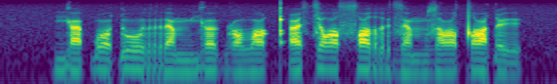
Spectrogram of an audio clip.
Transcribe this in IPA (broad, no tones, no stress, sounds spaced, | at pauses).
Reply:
j a ɓ ɔ ɗ o r a m j ɐ ɡ ɨ ðˤ a qʼ i s j i sˤ ɨ r z a m z ɔ o̯ tˤ a ɗ e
